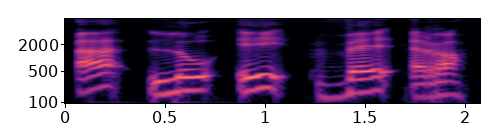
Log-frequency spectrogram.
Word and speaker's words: aloe vera: Alors l'aloe vera se prononce en français aloé vera en prononçant le e à la fin de aloé.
